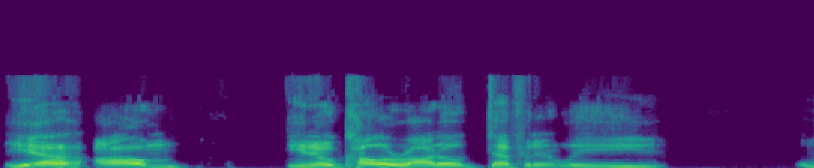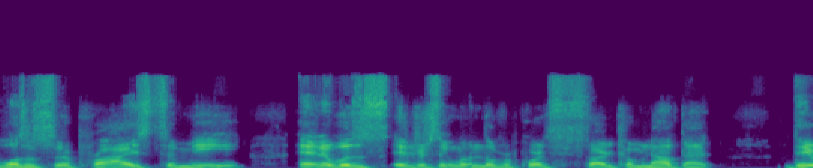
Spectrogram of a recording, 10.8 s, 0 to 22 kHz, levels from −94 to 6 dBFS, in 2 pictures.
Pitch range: 130-150 Hz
